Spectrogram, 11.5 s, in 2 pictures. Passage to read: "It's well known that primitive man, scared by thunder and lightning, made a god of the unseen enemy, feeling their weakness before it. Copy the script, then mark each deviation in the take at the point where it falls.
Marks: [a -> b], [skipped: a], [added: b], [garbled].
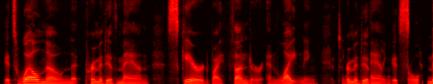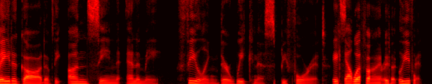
"It's well known that primitive man, scared by thunder and lightning, [garbled] made a god of the unseen enemy, feeling their weakness before it. [garbled]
